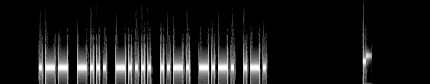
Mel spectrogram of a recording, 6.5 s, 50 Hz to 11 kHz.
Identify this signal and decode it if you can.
Morse code, heard as a keyed tone, about 25 wpm, 700 Hz. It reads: WB6FCR
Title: USA Call Signs 25wpm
